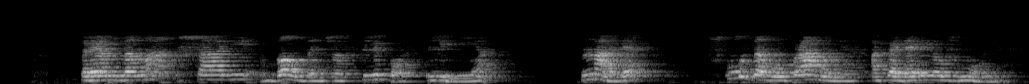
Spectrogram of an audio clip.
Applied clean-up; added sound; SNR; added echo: neural separator model SepFormer DNS4.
